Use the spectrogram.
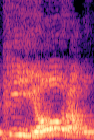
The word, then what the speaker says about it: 피어: 그런데 어떤 경우는 이렇게 피여라고 발음하는 경우도 있어요. 피여. 이건 표준 발음은 인정됩니다. 알겠습니까? 피여라고 표준 발음 인정돼요.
